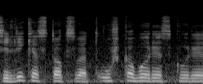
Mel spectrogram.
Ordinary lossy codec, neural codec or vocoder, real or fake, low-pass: AAC, 96 kbps; none; real; 9.9 kHz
